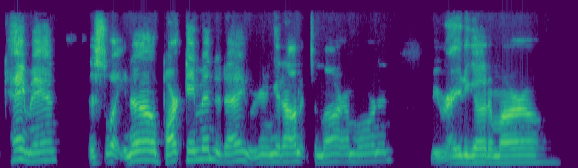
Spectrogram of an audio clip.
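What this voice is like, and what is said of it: Put-on Southern American accent. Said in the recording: “you're giving him a Southern accent.”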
